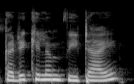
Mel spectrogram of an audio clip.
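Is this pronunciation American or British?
British. It is said with a British pronunciation. "in British English"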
